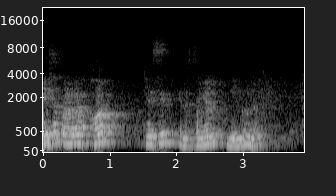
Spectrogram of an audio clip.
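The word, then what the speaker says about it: ohne: Y en alemán hay una palabra que se pronuncia, discúlpenme la pronunciación del alemán, Hon, que inicia con letra O, O-H-N-E. Y esa palabra Hon quiere decir en español ninguno.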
